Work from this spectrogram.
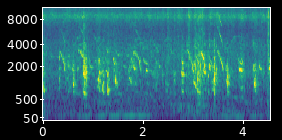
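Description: Broiler chickens on a poultry farm cluck and chirp in a dense, continuous flock chorus, many birds close by, with a low steady hum running underneath.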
